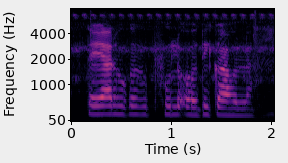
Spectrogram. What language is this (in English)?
Bhojpuri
